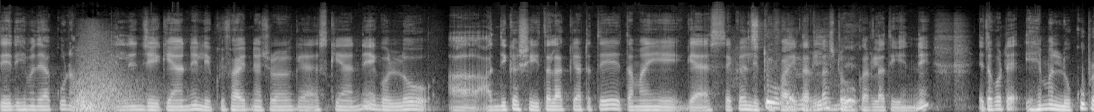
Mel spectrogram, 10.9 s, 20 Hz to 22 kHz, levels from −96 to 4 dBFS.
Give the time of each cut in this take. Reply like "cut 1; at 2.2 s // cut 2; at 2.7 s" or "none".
cut 1; at 0.9 s

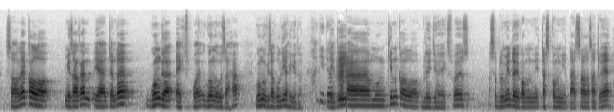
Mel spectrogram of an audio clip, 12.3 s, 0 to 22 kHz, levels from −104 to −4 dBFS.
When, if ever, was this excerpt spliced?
cut 1; at 6.9 s

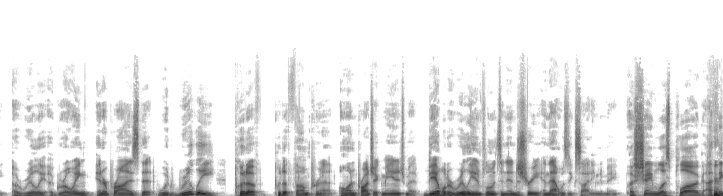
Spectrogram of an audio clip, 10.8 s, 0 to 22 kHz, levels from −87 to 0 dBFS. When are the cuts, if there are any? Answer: cut 1; at 9.5 s

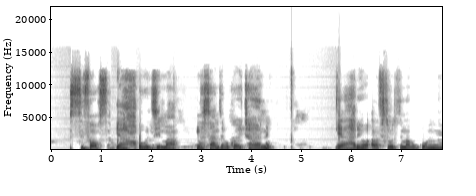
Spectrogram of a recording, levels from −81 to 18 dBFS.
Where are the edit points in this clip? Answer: cut 1; at 1.1 s

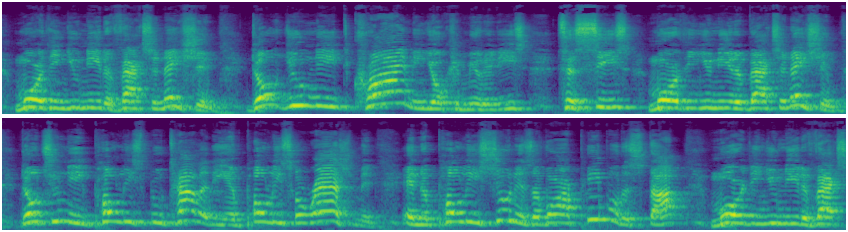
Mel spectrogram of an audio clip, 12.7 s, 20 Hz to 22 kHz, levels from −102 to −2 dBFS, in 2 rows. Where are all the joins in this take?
none

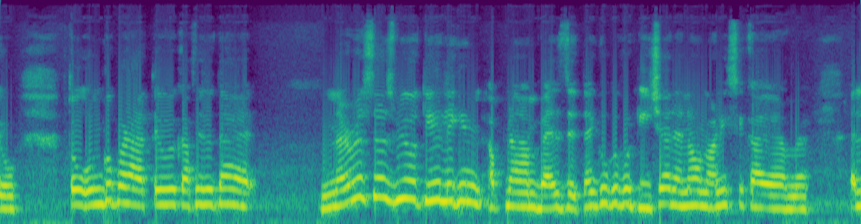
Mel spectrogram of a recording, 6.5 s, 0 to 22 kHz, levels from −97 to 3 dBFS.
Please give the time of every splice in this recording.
none

